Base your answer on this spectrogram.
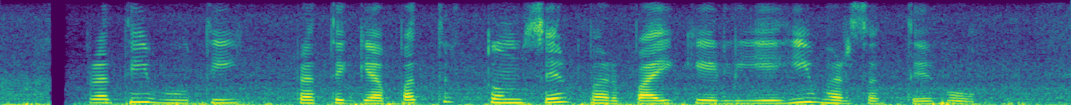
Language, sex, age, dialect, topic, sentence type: Hindi, female, 18-24, Kanauji Braj Bhasha, banking, statement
